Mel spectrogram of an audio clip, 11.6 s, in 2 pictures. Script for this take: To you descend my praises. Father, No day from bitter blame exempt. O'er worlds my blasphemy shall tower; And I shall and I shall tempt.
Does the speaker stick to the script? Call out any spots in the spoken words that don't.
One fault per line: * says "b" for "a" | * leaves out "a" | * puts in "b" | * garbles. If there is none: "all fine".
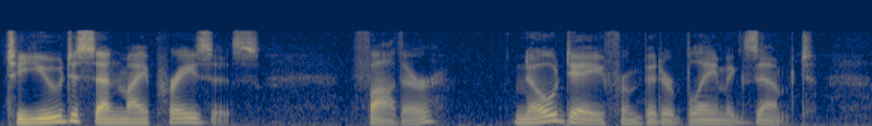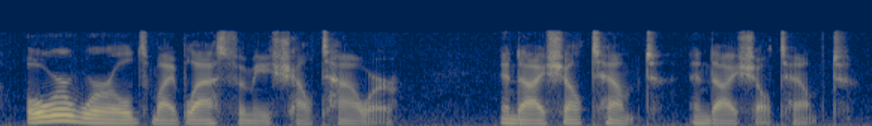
* puts in "tempt"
